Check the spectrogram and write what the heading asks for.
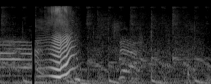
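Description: Comedic fart sound effects. A held buzzy fart cuts off abruptly just after the start, then a short, loud fart rises sharply in pitch about half a second in, and a fainter one follows about a second in, over the film's score.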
